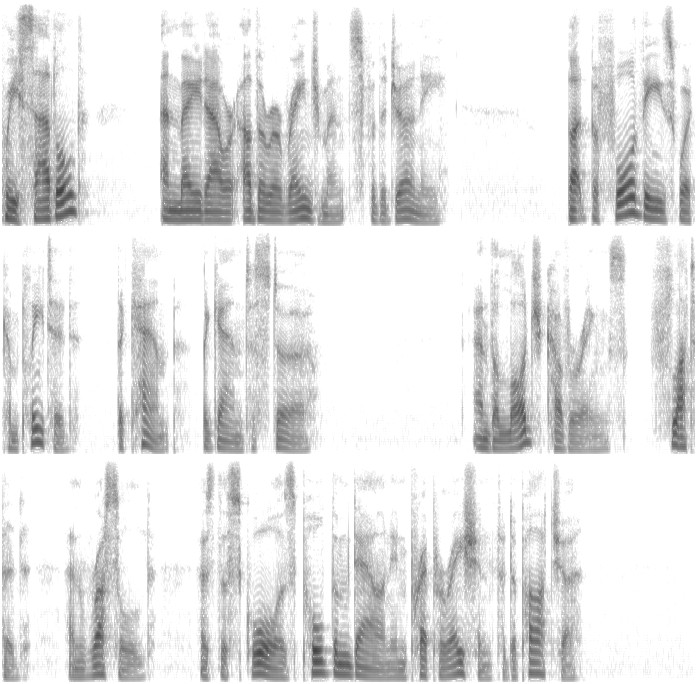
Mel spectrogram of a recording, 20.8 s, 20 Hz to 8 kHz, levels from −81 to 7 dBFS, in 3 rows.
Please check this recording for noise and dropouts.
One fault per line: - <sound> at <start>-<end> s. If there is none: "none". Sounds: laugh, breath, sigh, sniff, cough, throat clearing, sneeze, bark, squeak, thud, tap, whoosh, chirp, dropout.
none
